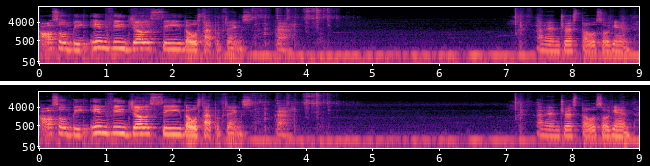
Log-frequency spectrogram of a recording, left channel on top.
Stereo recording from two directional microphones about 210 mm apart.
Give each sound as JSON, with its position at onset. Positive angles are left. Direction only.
{"t": 0.0, "sound": "speech", "side_deg": -5}
{"t": 4.0, "sound": "keys jangling", "side_deg": -25}
{"t": 7.1, "sound": "speech", "side_deg": -5}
